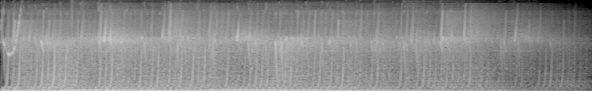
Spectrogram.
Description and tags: Heavily processed VST synth sounds using various filters, delays, flangers, chorus and reverb.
